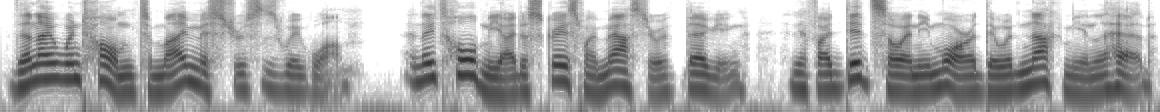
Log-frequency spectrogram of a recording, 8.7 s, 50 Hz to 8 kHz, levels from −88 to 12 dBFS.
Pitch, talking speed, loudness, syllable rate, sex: 155 Hz, 220 wpm, -18 LUFS, 4.9 syllables/s, male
